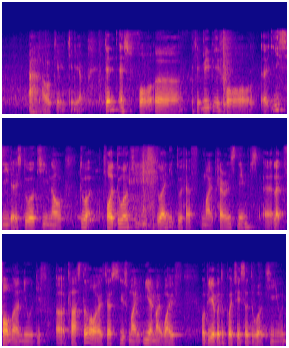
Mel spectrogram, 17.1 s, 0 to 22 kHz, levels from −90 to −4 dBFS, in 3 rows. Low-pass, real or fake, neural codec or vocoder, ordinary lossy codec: none; fake; codec, 16 kHz, 8 kbps, FunCodec, trained on Chinese and English, 25 frames a second; none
